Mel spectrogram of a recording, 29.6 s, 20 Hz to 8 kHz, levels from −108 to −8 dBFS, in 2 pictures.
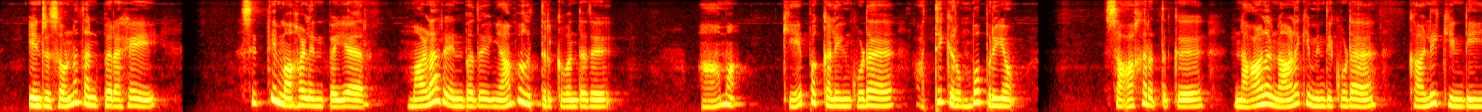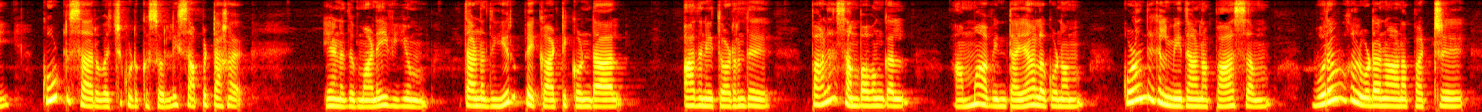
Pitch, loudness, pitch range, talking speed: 190 Hz, -25 LUFS, 180-225 Hz, 95 wpm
